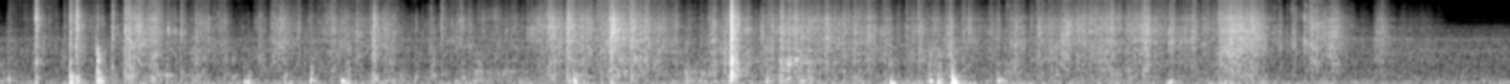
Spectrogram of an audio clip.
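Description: Plastic shrink-wrap crinkling and tearing as it is peeled off a cardboard trading-card box, with irregular crackles and one sharp snap about seven seconds in.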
